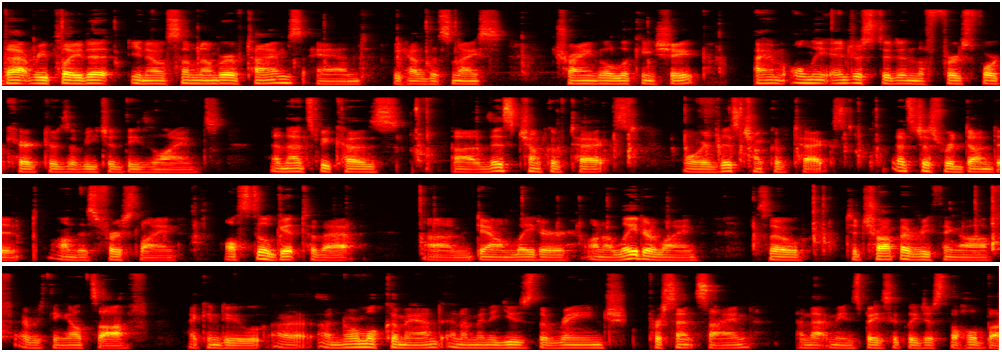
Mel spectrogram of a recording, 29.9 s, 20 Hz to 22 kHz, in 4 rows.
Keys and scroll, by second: 0.3 ctrl+d, 0.5 ctrl+d, 0.7 ctrl+d, 1.6 ctrl+u, 1.8 ctrl+u, 2.0 ctrl+u, 3.1 ctrl+d, 3.2 ctrl+d, 3.5 ctrl+d, 4.3 ctrl+u, 4.5 ctrl+u, 4.7 ctrl+u, 9.7 Escape, 9.7-21.0 typing, 12.0 Escape, 12.9 ctrl+v, 13.7 Escape, 22.1 typing.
